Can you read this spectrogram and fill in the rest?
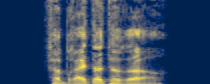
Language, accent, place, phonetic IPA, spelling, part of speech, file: German, Germany, Berlin, [fɛɐ̯ˈbʁaɪ̯tətəʁɐ], verbreiteterer, adjective, De-verbreiteterer.ogg
- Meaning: inflection of verbreitet: 1. strong/mixed nominative masculine singular comparative degree 2. strong genitive/dative feminine singular comparative degree 3. strong genitive plural comparative degree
